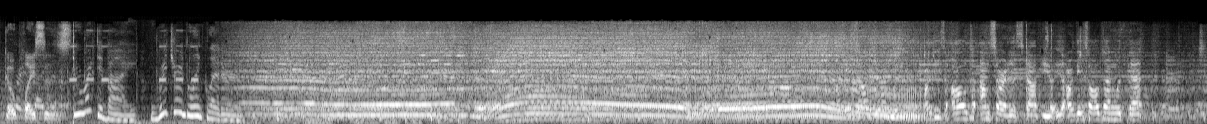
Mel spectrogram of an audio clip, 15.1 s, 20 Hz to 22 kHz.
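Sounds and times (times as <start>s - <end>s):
chainsaw cutting wood: 2.9s - 12.3s.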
